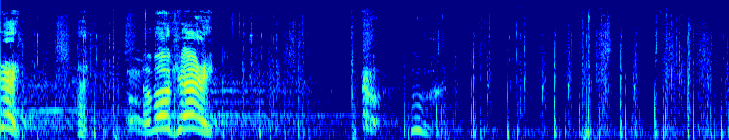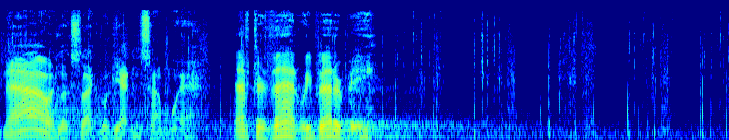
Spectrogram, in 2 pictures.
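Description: Footsteps run and climb on stone.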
